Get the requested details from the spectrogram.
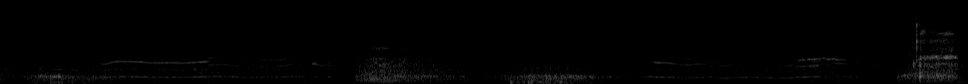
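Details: Long musical whistling tones on breathing out, alternating with noisy breaths in, described by the speaker as severe wheezing when lying down; wheezing.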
